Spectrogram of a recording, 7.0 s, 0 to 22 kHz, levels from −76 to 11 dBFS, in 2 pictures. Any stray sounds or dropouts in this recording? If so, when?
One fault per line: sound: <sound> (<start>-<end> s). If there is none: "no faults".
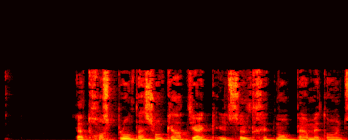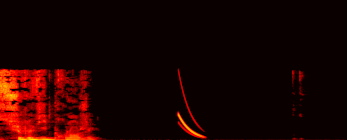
sound: chirp (5.3-5.6 s)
